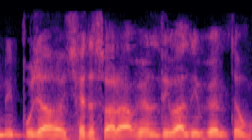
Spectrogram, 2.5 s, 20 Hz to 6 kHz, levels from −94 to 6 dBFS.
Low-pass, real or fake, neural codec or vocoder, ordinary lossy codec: 5.4 kHz; fake; codec, 16 kHz, 2 kbps, X-Codec, HuBERT features, trained on LibriSpeech; AAC, 24 kbps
